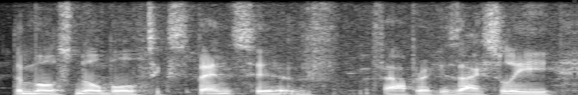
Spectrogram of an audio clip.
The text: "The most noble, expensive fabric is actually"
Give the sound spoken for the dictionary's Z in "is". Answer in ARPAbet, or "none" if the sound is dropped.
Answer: Z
